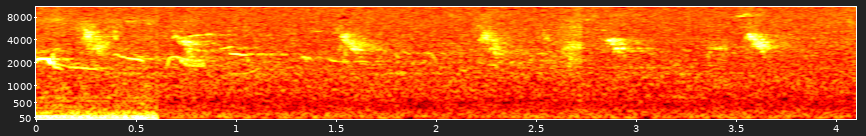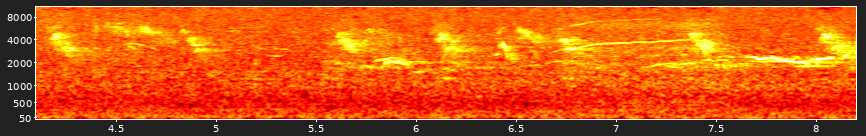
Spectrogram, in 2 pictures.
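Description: Faint birds chirping: many short, high calls with a few gliding whistles. A low hum stops under a second in.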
